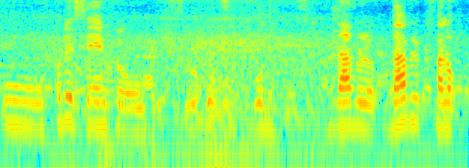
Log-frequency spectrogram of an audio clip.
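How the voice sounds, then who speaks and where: Older Bolivian woman, halting speech. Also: medium pitch, fairly even intonation, a crowd in the background. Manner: halting, repeats words, frequent tag questions. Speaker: interviewee. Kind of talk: casual interview talk.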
